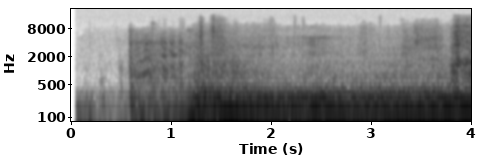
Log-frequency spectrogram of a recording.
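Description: Dodge Hellcat's supercharged 6.2-litre HEMI V8 starting up: a brief crank about half a second in, catching with a surge just over a second in, then settling into a loud, steady idle.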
